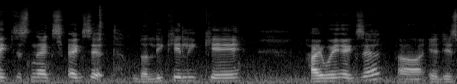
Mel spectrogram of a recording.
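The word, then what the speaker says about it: Likelike: this next exit the licky licky highway exit it is pronounced Lakai Lakai not like like it is a Hawaiian word if you're going to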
